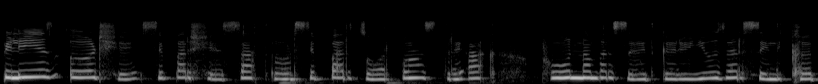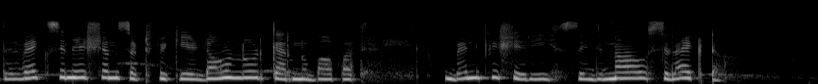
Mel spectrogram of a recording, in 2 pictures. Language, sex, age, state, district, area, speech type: Kashmiri, female, 18-30, Jammu and Kashmir, Kupwara, rural, read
